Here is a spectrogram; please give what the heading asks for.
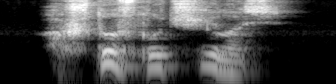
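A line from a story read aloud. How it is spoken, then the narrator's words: Surprised whisper. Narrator (Russian): Удивленным шепотом уточнил Кондратий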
